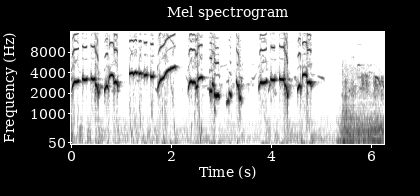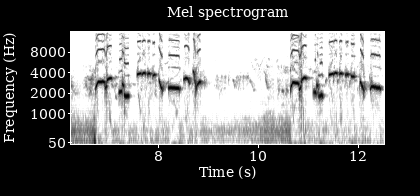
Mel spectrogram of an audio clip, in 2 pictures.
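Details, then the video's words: Oriental magpie-robin singing ngeplong-style in the morning: loud, clear whistled phrases, some rising and some falling, given in quick bursts with short pauses. A stretch of low, rough noise interrupts midway before the whistling resumes. "SUARA KACER NGEPLONG DI PAGI HARI"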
